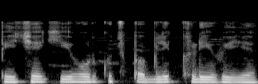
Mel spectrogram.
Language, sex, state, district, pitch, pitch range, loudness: Hindi, male, Uttar Pradesh, Saharanpur, 120 Hz, 115-120 Hz, -15 LUFS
